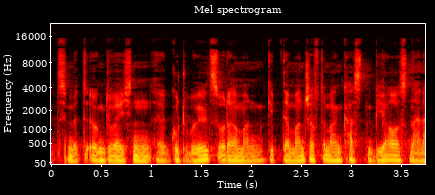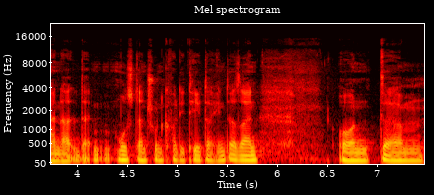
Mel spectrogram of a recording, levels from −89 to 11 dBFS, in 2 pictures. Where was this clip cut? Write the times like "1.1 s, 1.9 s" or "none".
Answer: none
